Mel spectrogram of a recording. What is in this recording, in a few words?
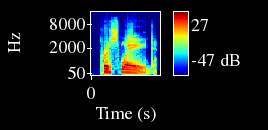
"persuade", American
